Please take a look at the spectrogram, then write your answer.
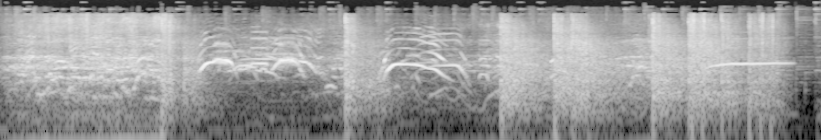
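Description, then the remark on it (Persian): Gunshots fired into the air by Taliban security forces at a protest by dozens of women in Kabul, Afghanistan, crack out roughly six times at irregular intervals, sharp and loud, over a crowd whose high-pitched shouts and cries swell between the shots. “در ادامه برنامه می شنوید که اعتراض ده‌ها زن معترض در شهر کابل امروز با استفاده از موترهای آبپاش و فیرهای هوایی نیروهای امنیتی حکومت طالبان مواجه شد.”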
